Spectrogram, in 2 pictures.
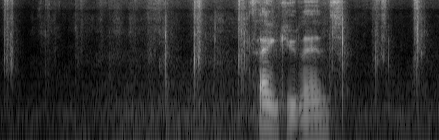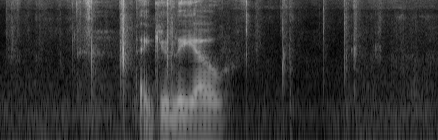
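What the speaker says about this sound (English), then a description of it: "I'm shuffling right now just to mix them up" Tarot cards being shuffled by hand in short riffling bursts near the microphone, with two louder flurries amid quieter handling noise, while a person speaks between them.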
